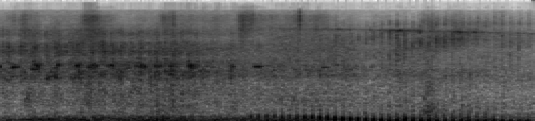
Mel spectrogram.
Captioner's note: vehicle engine rumbling; helicopter blades whirring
